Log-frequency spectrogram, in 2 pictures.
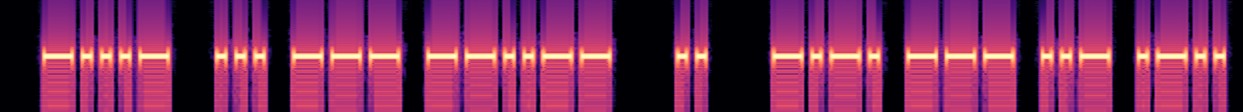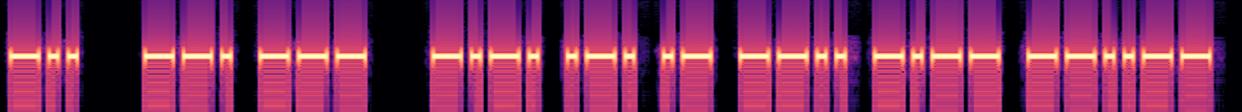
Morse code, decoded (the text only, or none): <BT> SO, I COULD GO CRAZY,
